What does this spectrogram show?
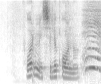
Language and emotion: Russian, neutral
